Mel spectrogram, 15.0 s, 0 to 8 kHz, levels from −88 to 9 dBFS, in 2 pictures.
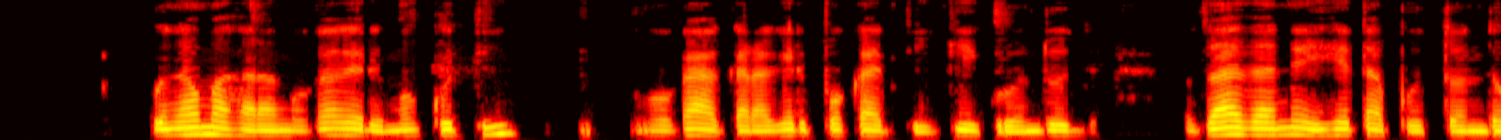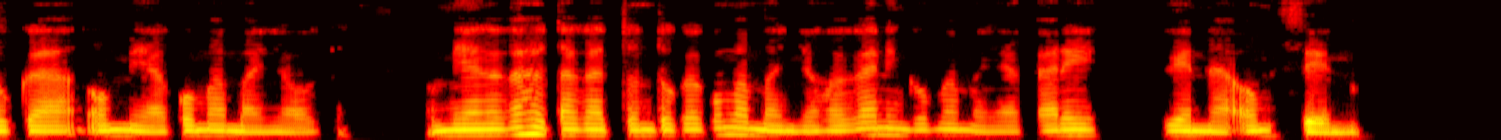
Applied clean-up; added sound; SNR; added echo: none; none; none; none.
